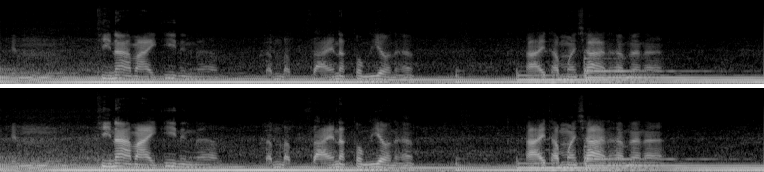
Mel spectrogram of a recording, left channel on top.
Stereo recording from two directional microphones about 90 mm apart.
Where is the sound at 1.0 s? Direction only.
45° left (ahead or behind).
